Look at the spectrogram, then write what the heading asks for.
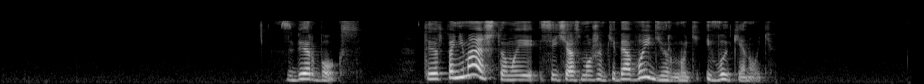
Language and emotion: Russian, angry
